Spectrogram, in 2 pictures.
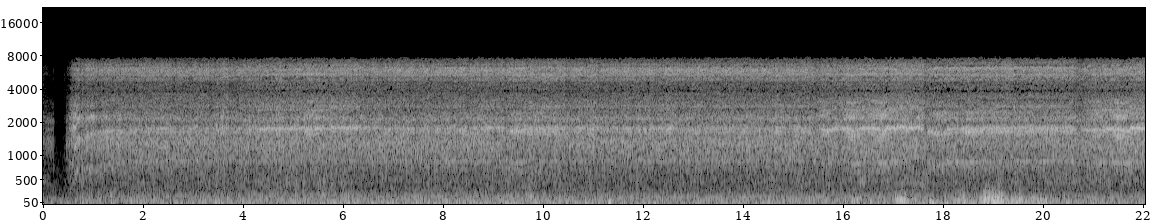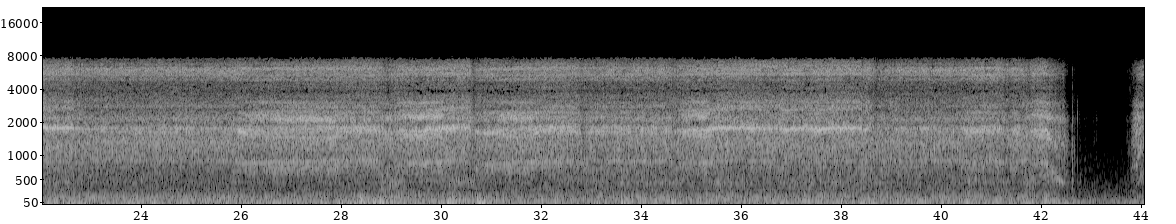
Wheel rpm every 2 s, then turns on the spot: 110, 230, 230, 230, 230, 230, 230, 230, 220, 230, 230, 230, 230, 220, 220, 220, 230, 230, 230, 230, 230, 70.
none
